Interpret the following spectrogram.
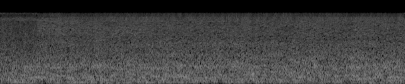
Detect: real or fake fake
